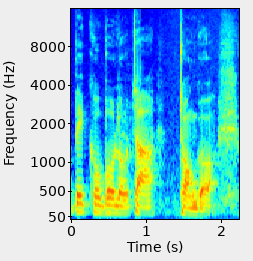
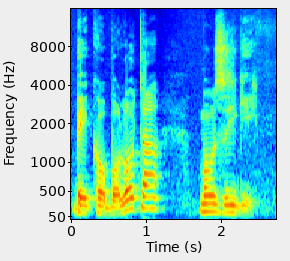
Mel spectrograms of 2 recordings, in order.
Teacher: But if instead I put the noun, the object there, the rope, all of a sudden this high tone appears, which is an object marker, or object marking high tone, pitch, and you get beko bolota mozigi.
